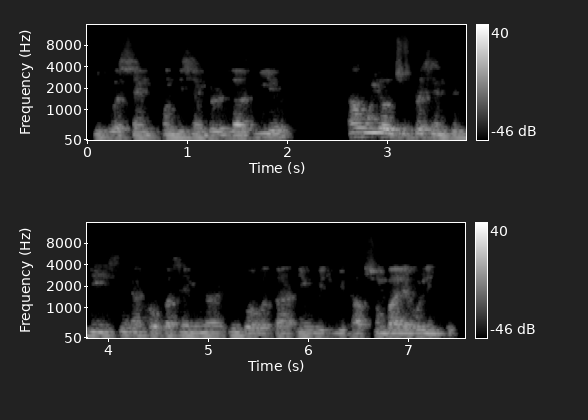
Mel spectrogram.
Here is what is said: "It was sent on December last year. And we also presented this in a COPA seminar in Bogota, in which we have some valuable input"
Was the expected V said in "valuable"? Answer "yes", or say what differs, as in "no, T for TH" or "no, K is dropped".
no, B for V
